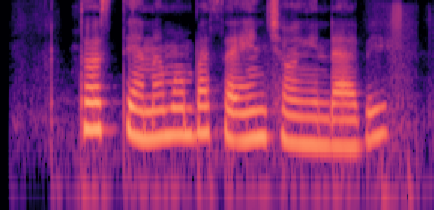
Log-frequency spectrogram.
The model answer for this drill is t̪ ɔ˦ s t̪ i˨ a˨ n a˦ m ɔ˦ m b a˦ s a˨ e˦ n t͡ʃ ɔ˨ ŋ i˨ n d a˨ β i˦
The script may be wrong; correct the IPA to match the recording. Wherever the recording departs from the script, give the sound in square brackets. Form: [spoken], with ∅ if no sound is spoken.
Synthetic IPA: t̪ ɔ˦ s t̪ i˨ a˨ n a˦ m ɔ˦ m b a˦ s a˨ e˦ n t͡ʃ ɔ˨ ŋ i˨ n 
